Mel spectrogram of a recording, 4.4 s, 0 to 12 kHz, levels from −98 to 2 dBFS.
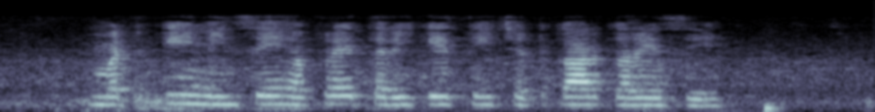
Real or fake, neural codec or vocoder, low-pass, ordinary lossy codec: real; none; 7.2 kHz; AAC, 32 kbps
